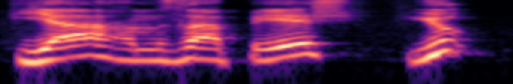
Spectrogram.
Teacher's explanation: یا حمزہ ہے تو اس میں بھی ہم جھٹکا ماریں گے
